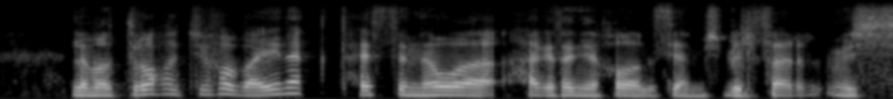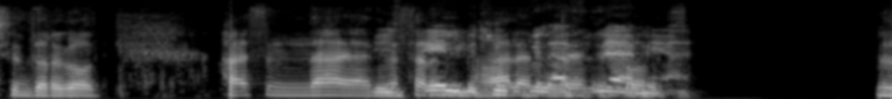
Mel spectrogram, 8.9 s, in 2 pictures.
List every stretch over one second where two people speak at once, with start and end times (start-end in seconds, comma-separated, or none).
6.3-7.9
